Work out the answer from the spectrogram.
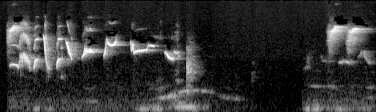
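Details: Oriental magpie-robin song used as a lure to provoke other magpie-robins into singing: a rapid burst of varied high chirps and whistles sliding downward, ending in a drawn-out falling note, then a brief second phrase after a pause.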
